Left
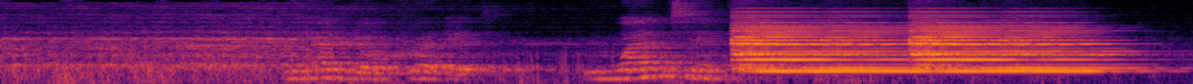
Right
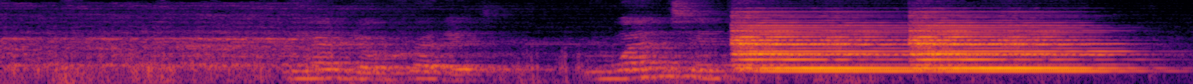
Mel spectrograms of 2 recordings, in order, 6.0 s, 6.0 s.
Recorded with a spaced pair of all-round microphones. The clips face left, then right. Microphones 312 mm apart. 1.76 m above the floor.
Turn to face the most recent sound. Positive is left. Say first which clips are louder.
# even
turn(degrees=65)  # may be behind; listen again after turning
